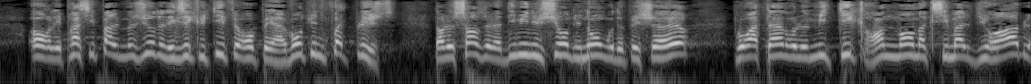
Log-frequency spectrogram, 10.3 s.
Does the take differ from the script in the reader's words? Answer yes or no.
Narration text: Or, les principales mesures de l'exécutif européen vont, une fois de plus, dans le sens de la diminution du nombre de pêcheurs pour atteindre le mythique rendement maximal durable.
no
